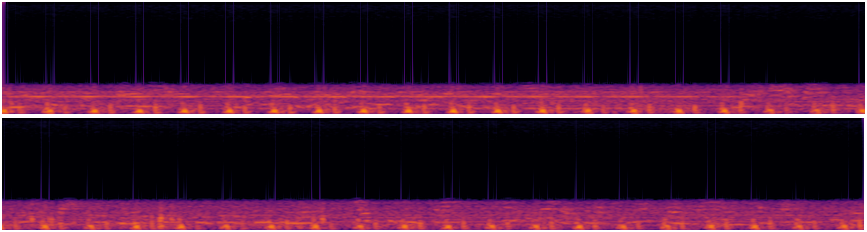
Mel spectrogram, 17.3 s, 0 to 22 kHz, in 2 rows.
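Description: Rapid, regular heart thumps at about 130 beats a minute, with a faint background hum.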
